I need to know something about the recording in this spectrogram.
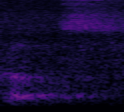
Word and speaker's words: Coates: muy reciente de Ta-Nehisi Coates, o sea, se pronuncia Coates, pero se escribe Coates, ¿no?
